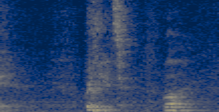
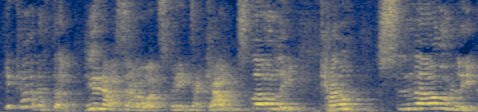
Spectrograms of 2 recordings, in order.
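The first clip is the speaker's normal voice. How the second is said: raised-voice exasperated instruction; exasperated correction; 9 semitones higher, 9 dB louder than usual. Acted. Exasperated helper corrects angry man.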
